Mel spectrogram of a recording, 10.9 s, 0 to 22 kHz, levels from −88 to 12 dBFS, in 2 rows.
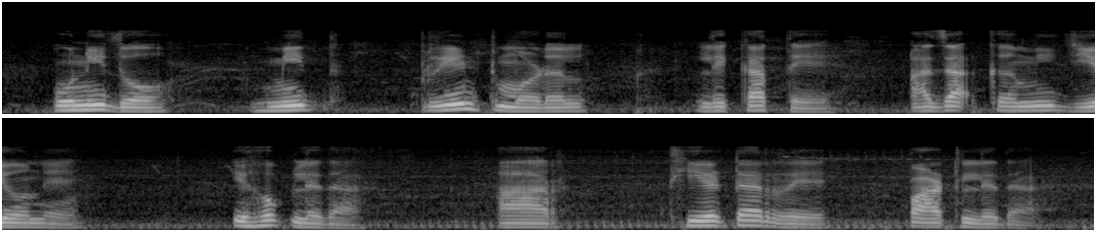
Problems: constant background noise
